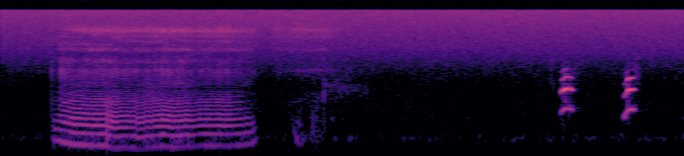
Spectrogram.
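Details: A sleeper snoring.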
